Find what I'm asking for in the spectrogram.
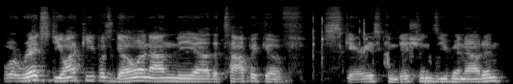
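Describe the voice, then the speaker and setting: A man's voice: fairly high pitch, steady tone, fairly quick, slight background noise. A man hosting a fishing podcast in a casual, chatty style. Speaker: podcast host. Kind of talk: casual chat.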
